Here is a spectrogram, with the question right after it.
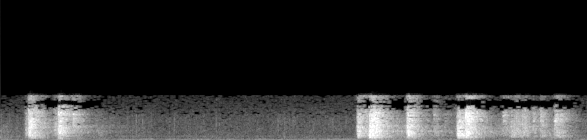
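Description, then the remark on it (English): A door being unchained and handled: a couple of clattering knocks, a pause, then a longer burst of rattling and thumps as it is opened, something is put inside, and it is shut again. “Someone put something inside the door and closed it again.”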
